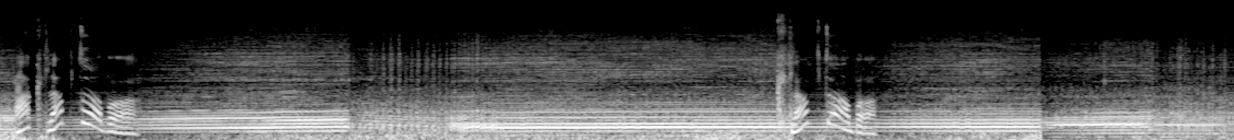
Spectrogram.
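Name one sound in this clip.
A motorcycle engine roars loudly up close, revving up and dropping as gears shift.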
